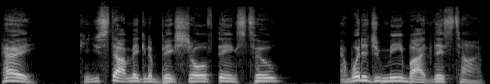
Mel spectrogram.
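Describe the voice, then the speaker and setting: A man voicing a gruff, cynical fighter in an anime fan dub, exasperated and matter-of-fact. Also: mid-range voice, expressive, normal speed, no echo, studio quality, natural voice.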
